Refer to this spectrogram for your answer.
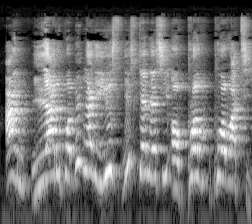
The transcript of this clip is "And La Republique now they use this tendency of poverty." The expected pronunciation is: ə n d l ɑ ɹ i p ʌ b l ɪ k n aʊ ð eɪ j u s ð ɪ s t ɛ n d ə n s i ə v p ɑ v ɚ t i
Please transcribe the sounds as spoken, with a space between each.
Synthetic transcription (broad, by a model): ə n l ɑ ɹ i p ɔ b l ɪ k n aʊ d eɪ j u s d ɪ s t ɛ n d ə n s i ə p p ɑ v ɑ t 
